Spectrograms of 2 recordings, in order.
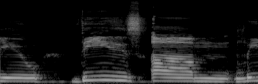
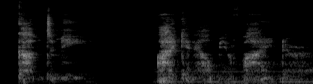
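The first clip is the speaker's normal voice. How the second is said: hushed, breathy whisper like an inner voice. A game master voices a voice heard in a player's head, whispering. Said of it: "you hear a whisper in your head".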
